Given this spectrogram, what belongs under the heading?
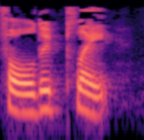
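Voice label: "FOLDED-PLATE", English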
